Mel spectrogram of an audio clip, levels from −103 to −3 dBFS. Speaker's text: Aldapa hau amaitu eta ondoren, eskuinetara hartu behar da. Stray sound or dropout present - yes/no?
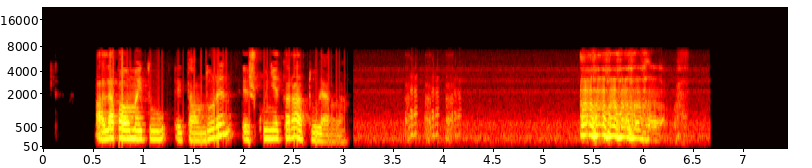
yes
